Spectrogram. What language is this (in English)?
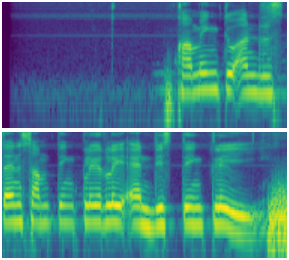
Javanese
